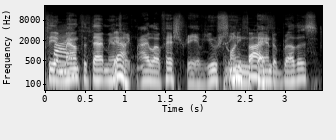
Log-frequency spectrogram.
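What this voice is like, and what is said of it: Imitates another person's voice. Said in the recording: “That's my Tom Hanks impression.”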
